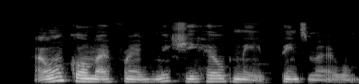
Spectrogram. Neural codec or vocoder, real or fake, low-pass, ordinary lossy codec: none; real; 7.2 kHz; none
